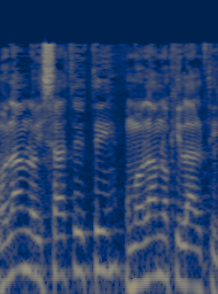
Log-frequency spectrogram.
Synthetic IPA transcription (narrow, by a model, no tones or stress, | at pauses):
eolamlo̞isat̪et̪iumeolamlo̞kilalt̪i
